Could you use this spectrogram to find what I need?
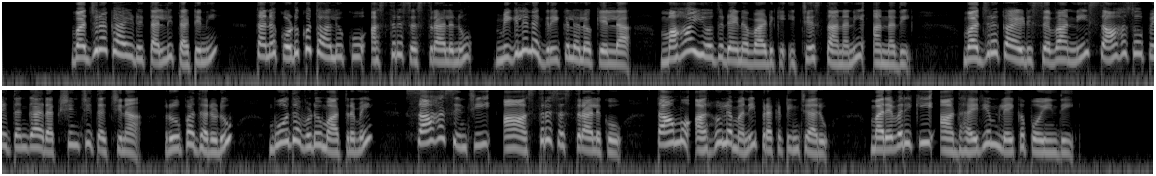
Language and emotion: Telugu, neutral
